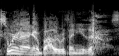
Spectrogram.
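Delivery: normal talking voice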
